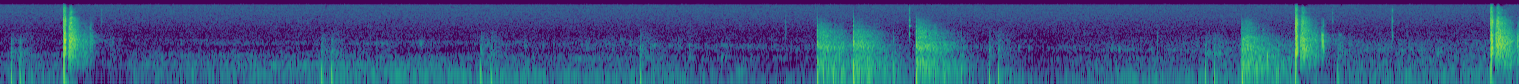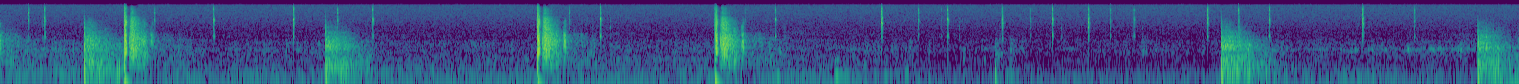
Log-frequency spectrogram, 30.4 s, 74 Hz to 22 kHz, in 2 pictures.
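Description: A century-old Belgian six-shot .22 Short pocket revolver firing a string of sharp, small-calibre shots, spaced unevenly from under a second to several seconds apart as the stiff trigger is worked in double and single action.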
